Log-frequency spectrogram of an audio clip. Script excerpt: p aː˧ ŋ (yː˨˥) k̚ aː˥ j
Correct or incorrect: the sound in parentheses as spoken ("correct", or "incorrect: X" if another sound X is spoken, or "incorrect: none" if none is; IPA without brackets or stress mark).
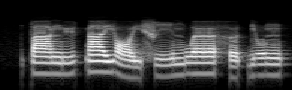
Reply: correct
